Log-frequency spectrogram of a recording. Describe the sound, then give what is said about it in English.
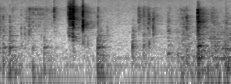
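Sticky rubberized duct-like tape being pulled, giving a series of crackling, ripping bursts of uneven loudness separated by short pauses. “Yeah, that sound kind of like, sounds like duct tape, actually.”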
